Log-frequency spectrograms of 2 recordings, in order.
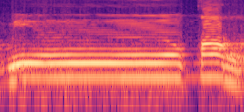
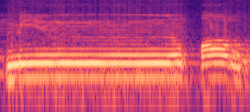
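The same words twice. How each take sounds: No difference in how they are said.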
